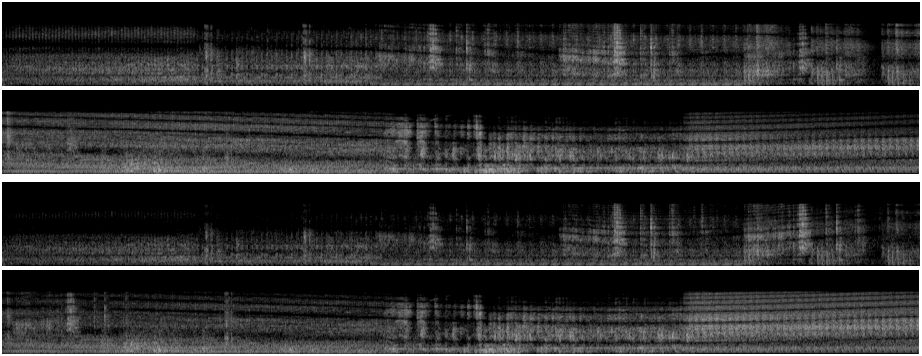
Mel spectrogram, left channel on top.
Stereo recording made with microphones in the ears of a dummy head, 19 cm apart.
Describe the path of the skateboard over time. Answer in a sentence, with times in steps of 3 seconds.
In this clip you hear the skateboard on the left from 0 s, on the right from 6 s and not at all from 12 s.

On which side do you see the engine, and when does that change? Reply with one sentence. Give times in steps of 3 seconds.
You can hear the engine on the left from 0 s, in the centre from 12 s and on the right from 15 s.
